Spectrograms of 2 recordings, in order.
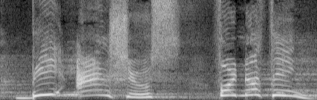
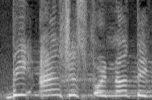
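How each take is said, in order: First: Slow stress on "for"; slow scripture reading. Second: Said in the usual way. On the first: Shown as a demonstration. Preacher reading the verse to the congregation, slow and weighty. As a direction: draw out "Be anxious for nothing" with weight on "for". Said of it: "sabi ng Lord". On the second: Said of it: "Sabi ng Diyos".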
